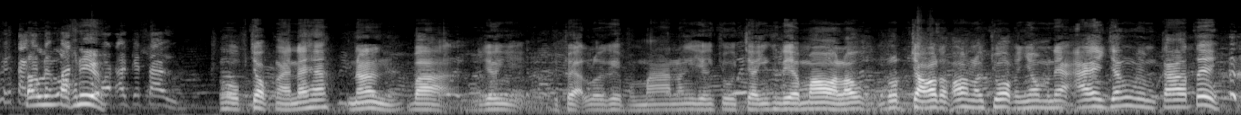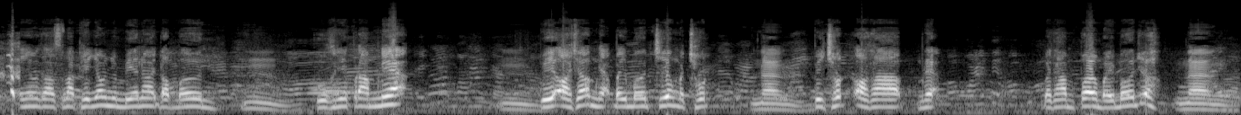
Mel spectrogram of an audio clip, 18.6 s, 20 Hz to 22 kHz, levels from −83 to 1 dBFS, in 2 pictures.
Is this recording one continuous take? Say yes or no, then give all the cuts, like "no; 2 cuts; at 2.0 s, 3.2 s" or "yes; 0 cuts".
no; 2 cuts; at 1.7 s, 9.5 s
